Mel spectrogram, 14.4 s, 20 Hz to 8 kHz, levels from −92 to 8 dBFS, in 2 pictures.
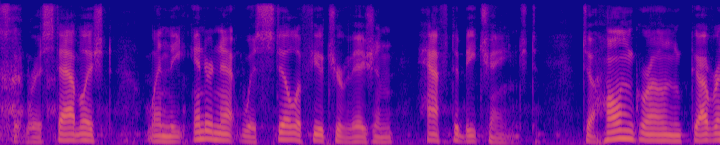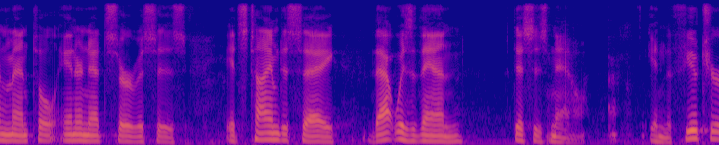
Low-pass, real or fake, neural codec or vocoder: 7.2 kHz; fake; codec, 16 kHz, 4 kbps, FunCodec, trained on LibriTTS, 50 frames a second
